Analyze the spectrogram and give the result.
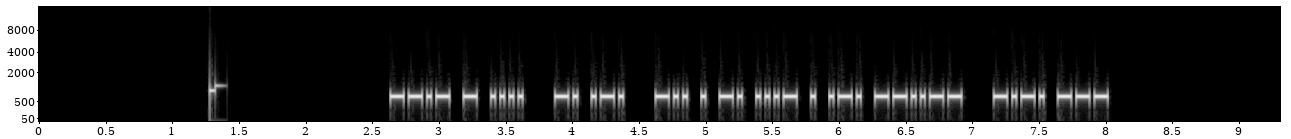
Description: Morse code, heard as a keyed tone, about 36 wpm, 700 Hz. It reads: QTH NR DENVER, CO
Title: Practice QSO - Exchange 1 - Beginning - 35wpm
